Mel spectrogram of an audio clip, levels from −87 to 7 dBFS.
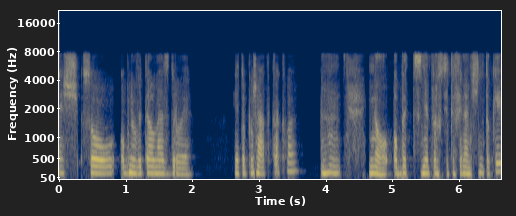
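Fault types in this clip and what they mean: Speex codec: A CELP speech codec that has too few bits to code its excitation signal. The speech sounds rough and noisy throughout, with plainly audible damage. Nothing remains above 7.7 kHz. The coarseness fits a low setting near 10 kbps.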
